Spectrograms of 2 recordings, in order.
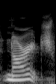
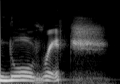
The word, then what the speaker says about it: Norwich: Uh, Norwich rhymes with porridge. Norwich. Yeah, Norwich I assumed would be like I didn't think it would be nor rich.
